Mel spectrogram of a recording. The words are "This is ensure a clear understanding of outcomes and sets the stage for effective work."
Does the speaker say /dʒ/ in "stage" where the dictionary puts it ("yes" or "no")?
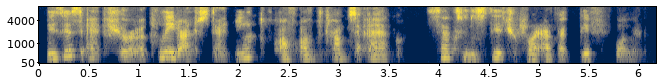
no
